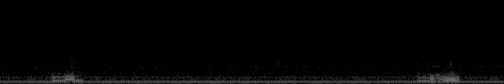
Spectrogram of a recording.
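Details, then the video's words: Sleeping cat snoring softly, with two brief raspy breaths near the start and the end, separated by quiet, over a steady low electrical hum. "Cat snoring"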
